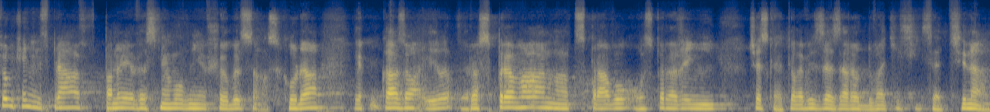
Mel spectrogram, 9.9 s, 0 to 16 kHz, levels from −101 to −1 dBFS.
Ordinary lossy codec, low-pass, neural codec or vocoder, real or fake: Opus, 24 kbps; 14.4 kHz; codec, 44.1 kHz, 2.6 kbps, DAC; fake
